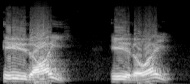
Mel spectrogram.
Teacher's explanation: a última sílaba é herói, que é a sílaba mais forte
